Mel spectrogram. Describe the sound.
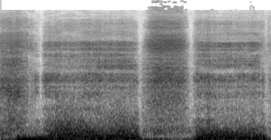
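A voice imitates loud snoring or heavy breathing in three rough snorting breaths with brief pauses between them.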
